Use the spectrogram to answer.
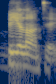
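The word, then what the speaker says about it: Biollante: And this is the I always mispronounce it. Biolante, am I right? Biolante, yeah.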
